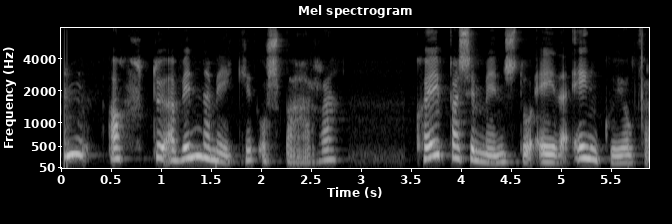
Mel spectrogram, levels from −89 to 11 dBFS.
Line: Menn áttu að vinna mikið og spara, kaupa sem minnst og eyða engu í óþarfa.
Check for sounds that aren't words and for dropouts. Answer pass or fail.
pass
